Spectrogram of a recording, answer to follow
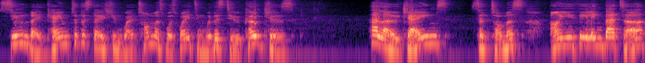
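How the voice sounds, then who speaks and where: At a fairly slow pace, the voice carries a gentle, animated tone with very wide pitch swings. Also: man, high pitch for a man. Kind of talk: children's story narration with character voices. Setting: audio narration recording. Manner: gentle, animated storyteller, changing voices for each engine.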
